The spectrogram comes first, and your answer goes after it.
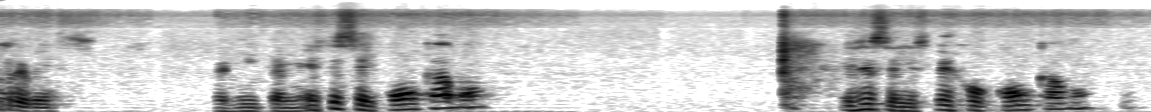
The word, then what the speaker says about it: cóncavo: Continuando entonces ahora con el espejo cóncavo, vamos a hacer prácticamente lo mismo. Entonces voy a incidir sobre ese espejo cóncavo, lleva acento en la O, ¿verdad? Cóncavo. ¿Dónde lleva en este caso cóncavo acento, ingenieros?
